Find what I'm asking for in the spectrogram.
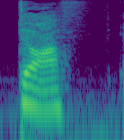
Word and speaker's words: Dauphin: Okay, it's spelled L-A-U-R-E-N-T, but the pronouncer says Laurent Dauphin, and then it's spelled Dauphin, D-A-U-P-H-I-N, but our pronouncer says Dauphin.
